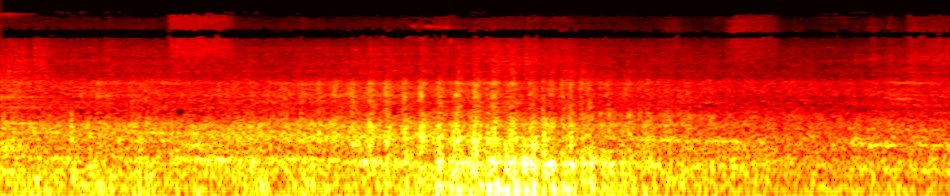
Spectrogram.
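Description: NJ Transit commuter train of bilevel coaches passing close at speed: steady rumble of steel wheels on rail with rhythmic clicking as the wheels cross rail joints, loudest about four to six seconds in and easing off afterwards.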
